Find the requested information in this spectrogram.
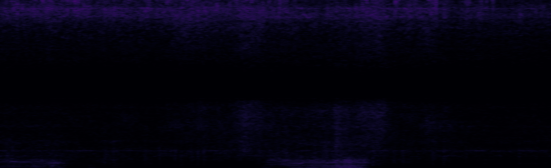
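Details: Two deep, rattling, low-pitched snores on inward breaths, about three and a half seconds apart, in a quiet room; ordinary loud snoring.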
